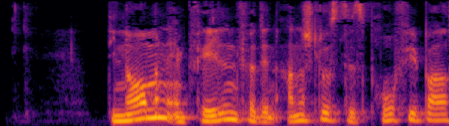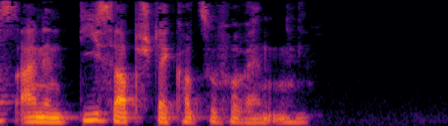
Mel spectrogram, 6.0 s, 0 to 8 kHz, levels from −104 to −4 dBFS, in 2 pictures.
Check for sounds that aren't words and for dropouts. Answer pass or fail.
pass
